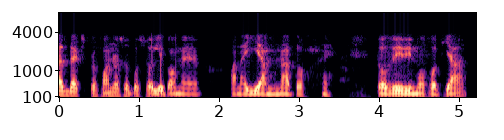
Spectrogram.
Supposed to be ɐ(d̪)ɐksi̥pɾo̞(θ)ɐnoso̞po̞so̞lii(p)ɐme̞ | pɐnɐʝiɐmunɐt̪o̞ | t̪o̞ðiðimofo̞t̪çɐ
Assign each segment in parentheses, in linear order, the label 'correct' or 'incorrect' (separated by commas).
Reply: correct, incorrect, correct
